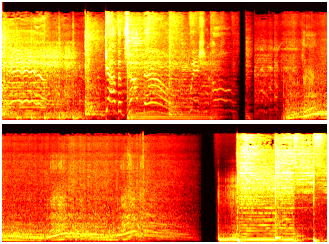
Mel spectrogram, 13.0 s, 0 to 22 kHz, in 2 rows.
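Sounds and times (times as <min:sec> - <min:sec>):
engine revving: 0:04.9 - 0:10.5.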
